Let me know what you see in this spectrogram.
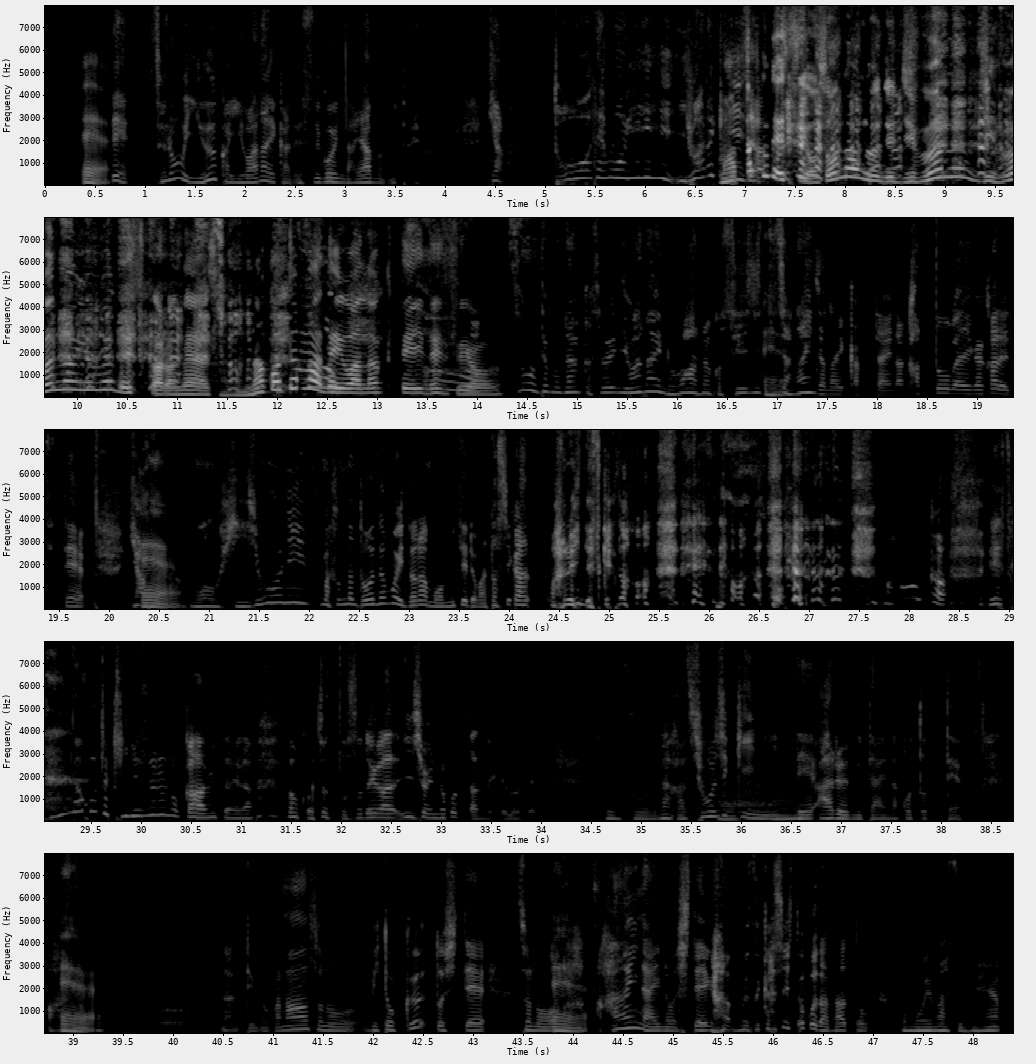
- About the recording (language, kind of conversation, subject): Japanese, unstructured, 嘘をつかずに生きるのは難しいと思いますか？
- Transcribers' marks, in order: laugh; laughing while speaking: "そう"; laughing while speaking: "悪いんですけど。え、でも"; laugh; other background noise; tapping; laugh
